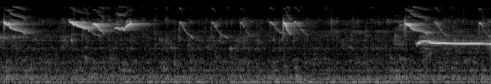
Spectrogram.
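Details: White-eye, buxtoni form, therapy recording for getting a bird back into song: scattered high squeaky chirps and downward flicks, then a long flat sustained whistle to the end.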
